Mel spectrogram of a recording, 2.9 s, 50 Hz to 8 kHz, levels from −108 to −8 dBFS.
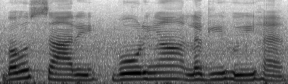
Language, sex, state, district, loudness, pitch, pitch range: Hindi, female, Punjab, Fazilka, -14 LUFS, 210 Hz, 195-220 Hz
